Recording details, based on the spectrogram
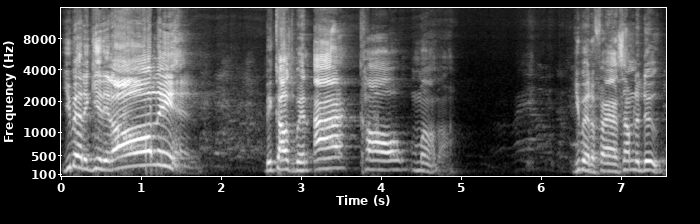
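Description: A middle-aged pastor with a strikingly high voice for a man, speaking to his church from the stage on a handheld mic. He talks in a joking, preachy, animated way, punching lines with loud bursts. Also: a little slow, pauses often. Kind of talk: preachy conversational talk to a congregation. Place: church stage before a congregation, indoors.

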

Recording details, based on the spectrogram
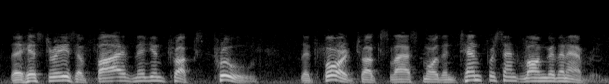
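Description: Husky, animated male radio pitchman. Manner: emphatic, declarative. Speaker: commercial announcer. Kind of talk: scripted 1940s radio advertisement. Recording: muffled 1940s radio recording.

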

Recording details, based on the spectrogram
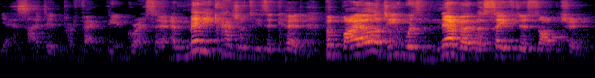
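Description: A man's voice: high voice, lively intonation, fairly quick, pushed and bright. A man playing a gloating, boastful mad-scientist villain in an audio drama, pompous and given to monologues. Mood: grandiose. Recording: roomy echo with music behind.

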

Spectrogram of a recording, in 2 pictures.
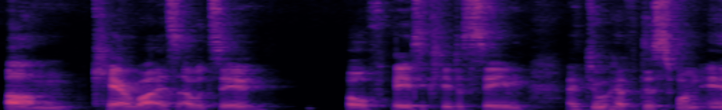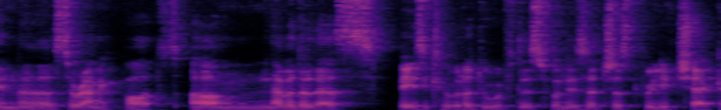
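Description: Male host, very low voice, loose chatty delivery, echoey kitchen. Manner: relaxed, rambling with frequent restarts and fillers. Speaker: plant channel host. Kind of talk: casual plant tour walkthrough. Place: indoor kitchen by a windowsill.

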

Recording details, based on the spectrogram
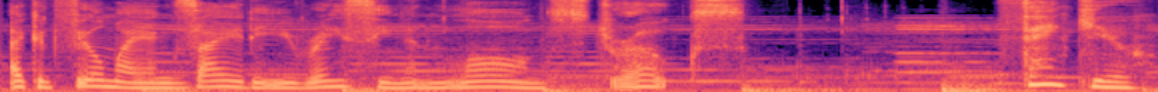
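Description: A woman's voice: fairly low pitch, steady tone, measured pace, vocal fry. A woman narrating a first-person comic science fiction audio drama. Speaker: narrator and lead character. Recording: music behind the voice.

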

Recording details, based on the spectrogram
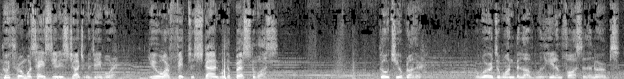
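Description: An actor playing a steady, grave Viking war leader in a video game, measured and formal. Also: male voice, fairly high pitch, vocal fry, music in the background. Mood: grave respect. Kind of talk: dramatic video game acting.

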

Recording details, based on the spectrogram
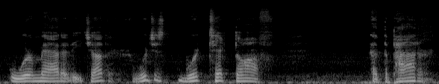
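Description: Gravelly, halting middle-aged man. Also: fairly high pitch, a little mellow, a little hiss or hum. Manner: halting, repeats words as he searches. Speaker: husband in couples counselling. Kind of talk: reflective conversational talk. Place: indoor studio set with armchairs.

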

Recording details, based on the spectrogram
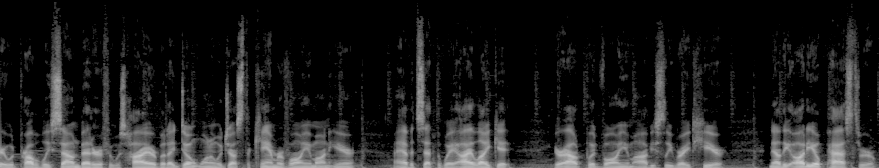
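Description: A man hosting a software tutorial, explaining things step by step as narration. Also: sits low. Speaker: tutorial host. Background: background music.

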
